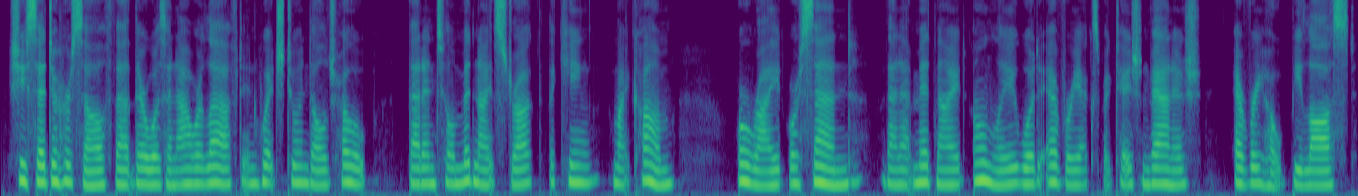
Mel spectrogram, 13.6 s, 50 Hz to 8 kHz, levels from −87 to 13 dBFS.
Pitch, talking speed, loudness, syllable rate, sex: 190 Hz, 170 wpm, -20 LUFS, 4.8 syllables/s, female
